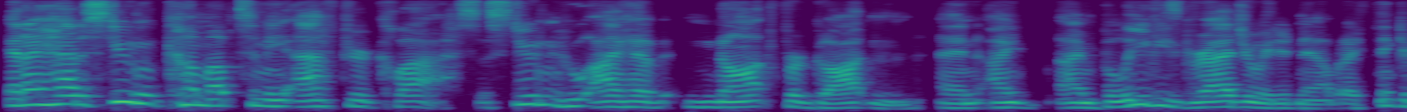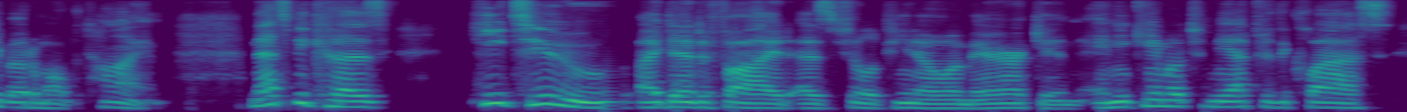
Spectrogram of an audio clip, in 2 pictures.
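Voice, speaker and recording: A Canadian-accented professor in his thirties, serving as a panelist, shares his personal experience over a webcam video call from a small home office. His mid-range voice runs a little fast, and he speaks earnestly and emphatically, gesturing with both hands.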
